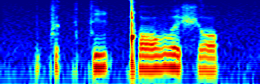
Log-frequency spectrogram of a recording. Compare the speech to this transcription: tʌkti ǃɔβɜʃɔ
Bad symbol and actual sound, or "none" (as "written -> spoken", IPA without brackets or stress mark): none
